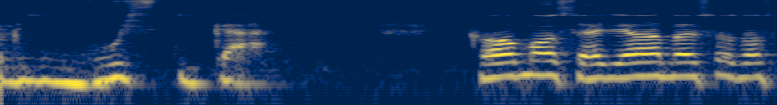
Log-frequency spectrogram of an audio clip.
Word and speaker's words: lingüística: los dos puntitos acá dice lingüística pero se pronunció y digo lingüística Cómo se llama esos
